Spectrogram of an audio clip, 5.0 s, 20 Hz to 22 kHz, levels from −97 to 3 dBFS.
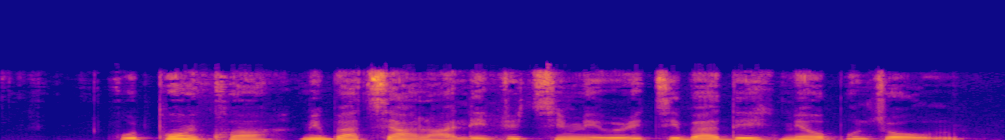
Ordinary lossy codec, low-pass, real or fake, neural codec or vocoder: Opus, 64 kbps; 10.8 kHz; fake; codec, 24 kHz, 0.9 kbps, WavTokenizer, medium speech release version 1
